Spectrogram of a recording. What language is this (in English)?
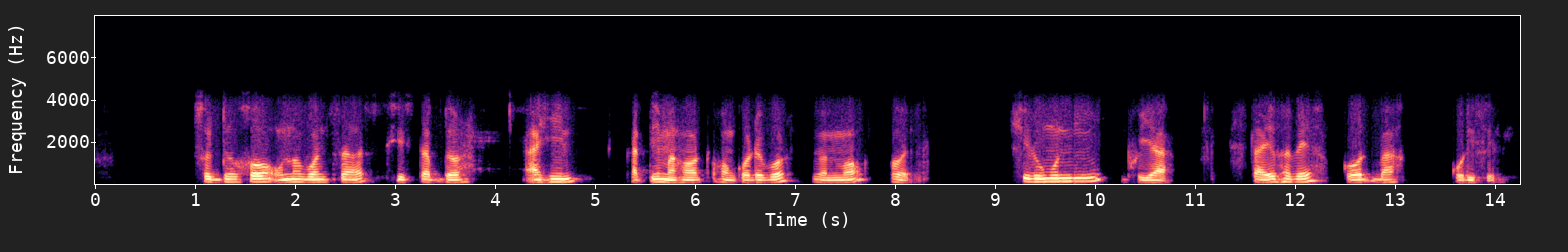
Assamese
